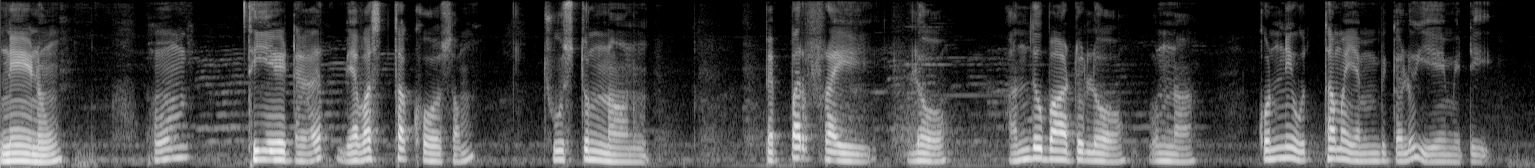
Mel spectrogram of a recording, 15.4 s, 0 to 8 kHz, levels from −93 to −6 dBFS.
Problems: background sounds at intervals, background conversations at intervals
